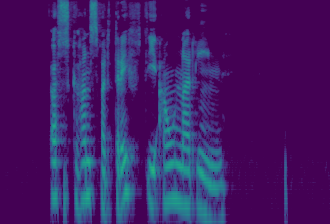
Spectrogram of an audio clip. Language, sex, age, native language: Icelandic, male, 20-29, Icelandic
